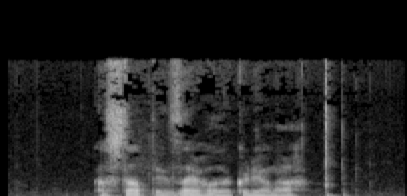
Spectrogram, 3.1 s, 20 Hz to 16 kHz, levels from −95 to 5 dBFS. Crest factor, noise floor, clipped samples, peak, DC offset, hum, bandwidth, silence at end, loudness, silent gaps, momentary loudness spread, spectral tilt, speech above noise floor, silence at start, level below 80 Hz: 24 dB; -62 dBFS; under 0.1%; -2 dBFS; under 0.1%; none; 12 kHz; 0.45 s; -24 LUFS; none; 13 LU; -4 dB/octave; 39 dB; 0.7 s; -38 dBFS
